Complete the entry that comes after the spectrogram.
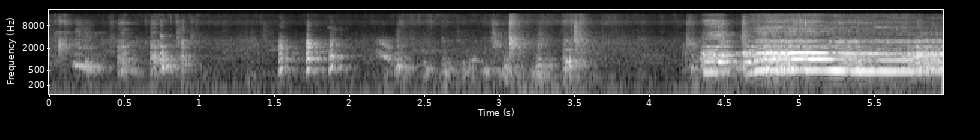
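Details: Domestic Pelung and Bangkok cross rooster: a series of soft, evenly spaced clucks, then a loud, sustained, harmonic crow that fills the last two seconds.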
